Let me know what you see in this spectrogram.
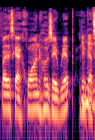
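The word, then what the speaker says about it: Ryp: and the artist by this guy Juan Jose rip that's how you pronounce his name came out in 2007 the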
